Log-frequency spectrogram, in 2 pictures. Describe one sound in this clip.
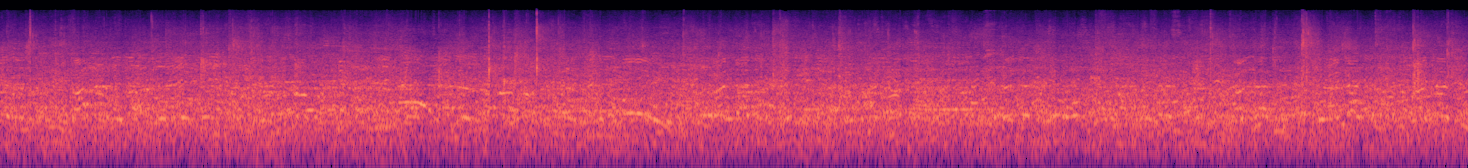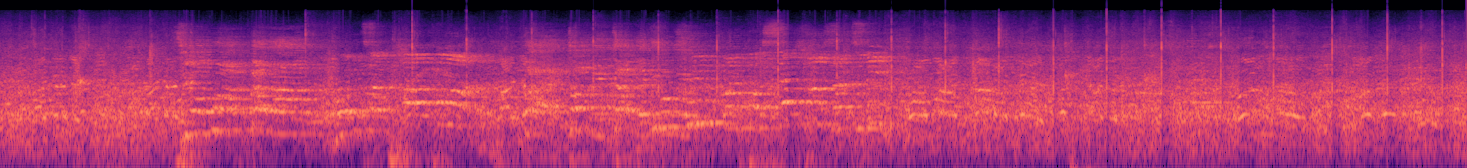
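A large crowd of men and women sings together loudly.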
